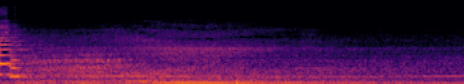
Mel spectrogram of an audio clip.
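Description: A second bus rumbles along the road toward the listener.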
